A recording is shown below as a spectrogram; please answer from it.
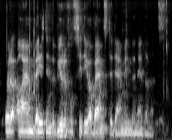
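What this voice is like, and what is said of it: French-Australian accent. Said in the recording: “I am actually French-Australian. You might hear that from the accent.”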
